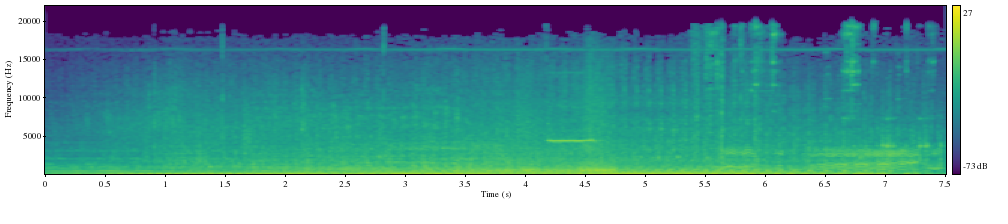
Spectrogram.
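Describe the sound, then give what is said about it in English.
A yellow dumper truck's diesel engine chugs loudly and steadily as a grave digger pulls up in a graveyard, its low rumble filling the whole stretch, with faint birdsong audible in the background toward the end. “One of the grave diggers, a ginger-haired young man, pulls up on a yellow dumper truck.”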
